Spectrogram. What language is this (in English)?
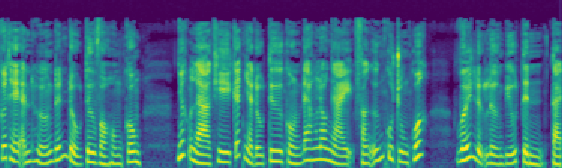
Vietnamese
